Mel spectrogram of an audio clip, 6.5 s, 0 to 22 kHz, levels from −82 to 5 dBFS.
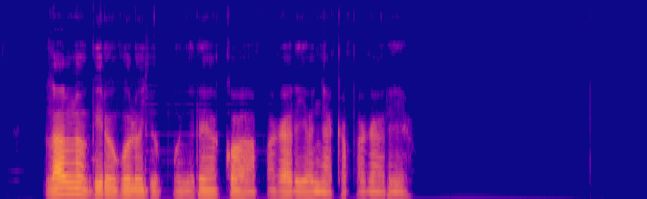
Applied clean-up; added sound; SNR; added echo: neural mask model DeepFilterNet 3.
